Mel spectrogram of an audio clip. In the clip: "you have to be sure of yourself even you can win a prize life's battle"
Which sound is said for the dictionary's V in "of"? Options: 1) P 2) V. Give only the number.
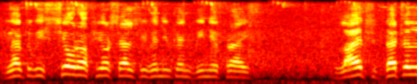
1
